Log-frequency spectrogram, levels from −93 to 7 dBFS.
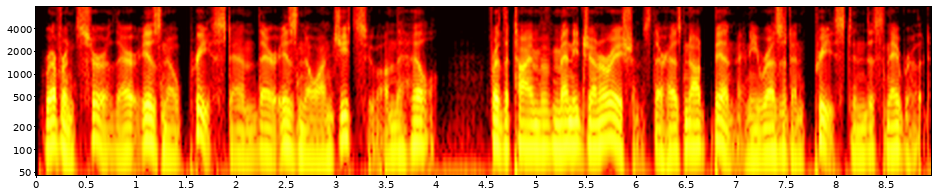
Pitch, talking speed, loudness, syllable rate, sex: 100 Hz, 200 wpm, -18 LUFS, 5.6 syllables/s, male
